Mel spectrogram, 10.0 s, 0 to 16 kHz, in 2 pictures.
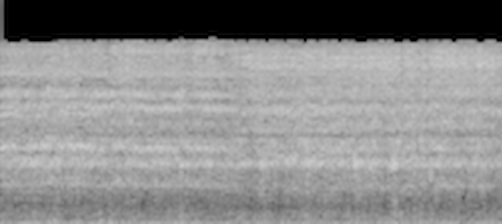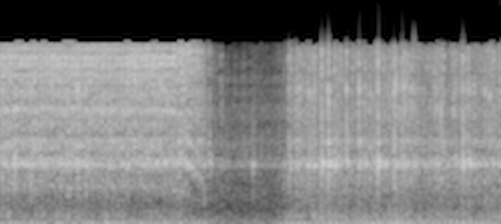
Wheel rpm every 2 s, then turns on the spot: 170, 170, 170, 70, 30.
6-10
